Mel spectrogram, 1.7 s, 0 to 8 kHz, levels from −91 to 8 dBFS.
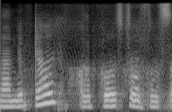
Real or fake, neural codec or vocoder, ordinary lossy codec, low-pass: fake; codec, 16 kHz, 0.5 kbps, FreqCodec, smaller model; MP3, 64 kbps; 7.2 kHz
